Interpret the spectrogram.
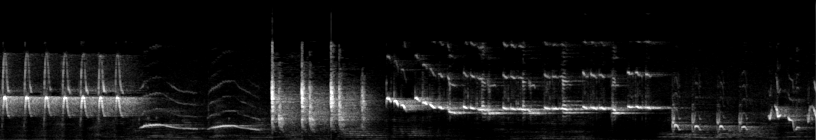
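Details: Lively Sunda robin song, used to rouse other birds into singing: a high trill, two rounded rising-falling whistles, sharp bright notes, then long gliding high whistles and lower warbled phrases.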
